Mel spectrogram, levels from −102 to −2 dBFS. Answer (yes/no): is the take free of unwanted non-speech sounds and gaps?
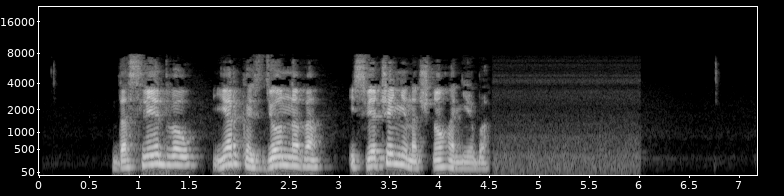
yes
